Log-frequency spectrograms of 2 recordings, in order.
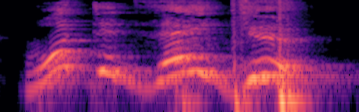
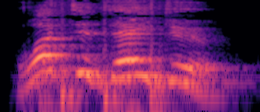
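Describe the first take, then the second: First: "What did they do?" slow, loud, stress on "What", rising; slow probing question. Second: "What did they do?" louder, stress on "What", falling firmly; firm repeated question. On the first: Repeated rhetorical question. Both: Real, not acted.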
